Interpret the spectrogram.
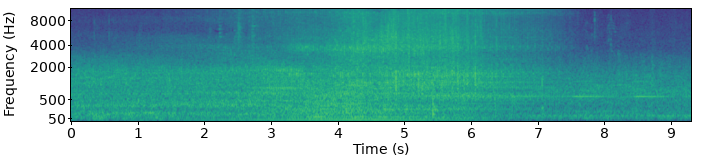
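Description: Diesel multiple unit running past: its engine and wheel noise build up, are loudest about four to six seconds in, then fade away.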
